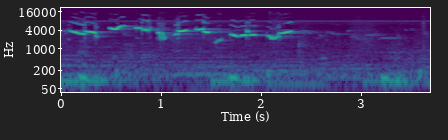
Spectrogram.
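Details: Singing Oriental magpie-robin (kacer) from Indonesia, used to draw song from other birds: a fast, varied string of sweet whistles and harsher chattering notes for about two seconds, followed by quiet with a low background hum.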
